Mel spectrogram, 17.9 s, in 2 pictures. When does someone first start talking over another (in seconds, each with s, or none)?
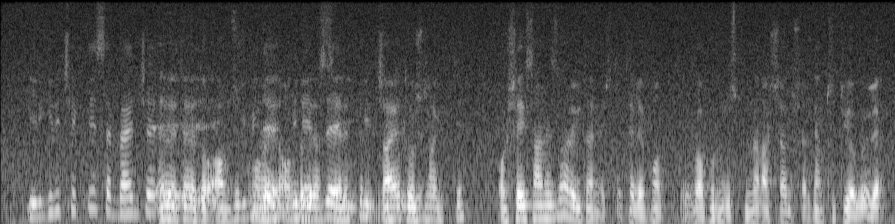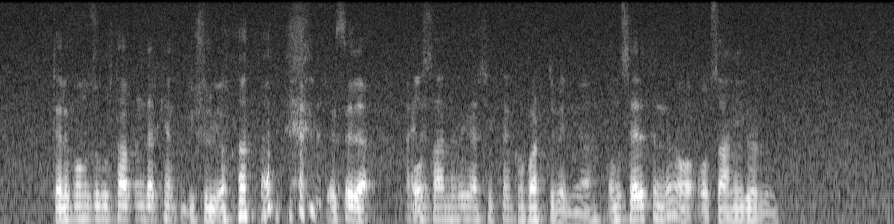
1.6 s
